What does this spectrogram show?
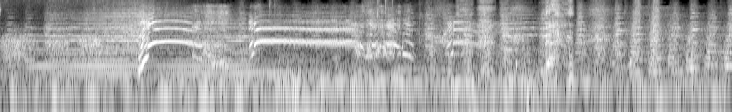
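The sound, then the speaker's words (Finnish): A woman lets out two shrill, rising, loud screams, followed by several seconds of a man's ragged, breathy gasping bursts, heavy panting into a phone. “Kaveri soittaa, huohottaa puhelimeen ja nainen alkaa kirkumaan.”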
